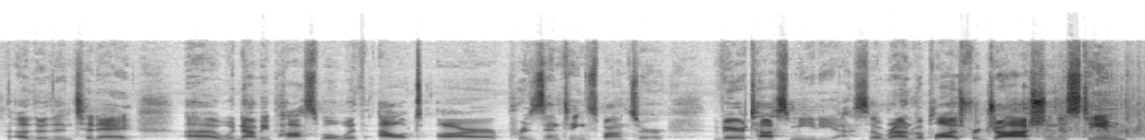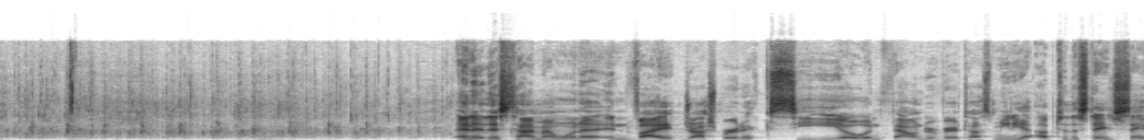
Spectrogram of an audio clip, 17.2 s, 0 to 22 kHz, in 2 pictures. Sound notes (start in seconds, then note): 9.0 audience applauding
